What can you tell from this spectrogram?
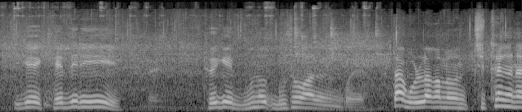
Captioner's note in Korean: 흔들흔들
